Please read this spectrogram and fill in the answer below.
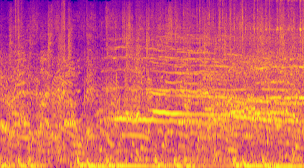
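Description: A crowd of teenagers cheering and shouting, many voices overlapping, with a few held yells in the middle. A music track with a steady bass runs underneath.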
